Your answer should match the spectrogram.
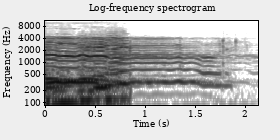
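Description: The close of a contemporary Christian pop song: a drawn-out hummed vocal note over the backing track. The beat and bass cut out about a second in, and the last held notes fade away.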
